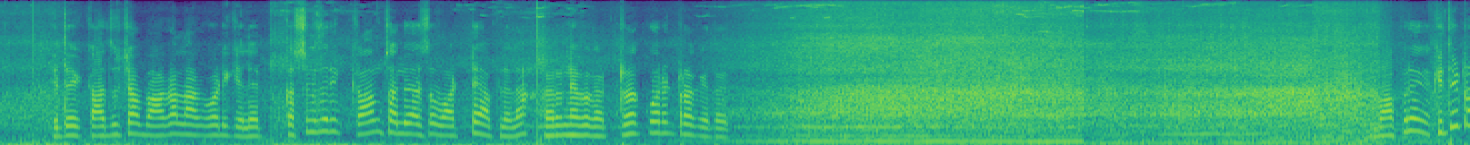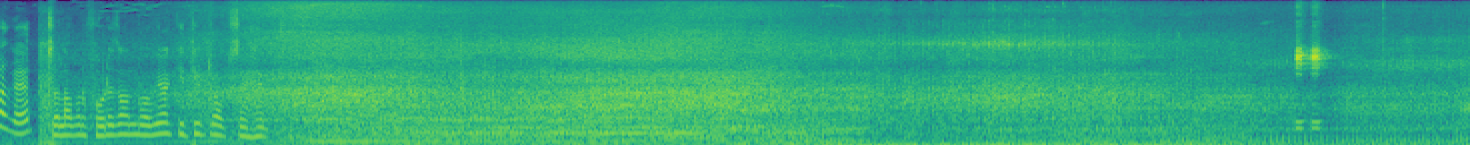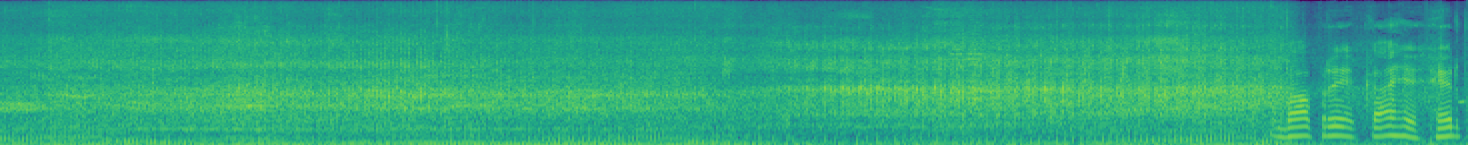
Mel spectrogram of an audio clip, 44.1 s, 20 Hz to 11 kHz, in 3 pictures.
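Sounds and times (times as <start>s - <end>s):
truck engines: 0.0s - 44.0s
wind and road noise: 0.0s - 44.0s
horn toot: 27.6s - 28.2s.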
